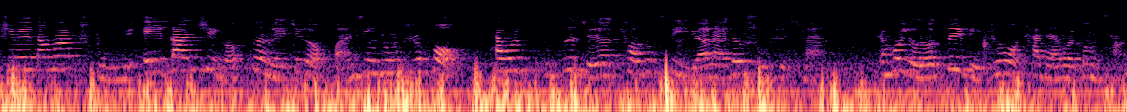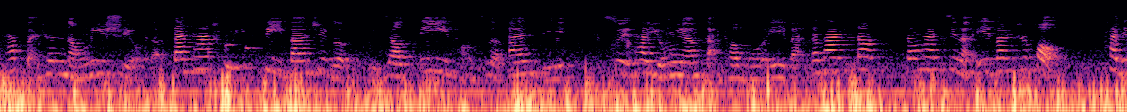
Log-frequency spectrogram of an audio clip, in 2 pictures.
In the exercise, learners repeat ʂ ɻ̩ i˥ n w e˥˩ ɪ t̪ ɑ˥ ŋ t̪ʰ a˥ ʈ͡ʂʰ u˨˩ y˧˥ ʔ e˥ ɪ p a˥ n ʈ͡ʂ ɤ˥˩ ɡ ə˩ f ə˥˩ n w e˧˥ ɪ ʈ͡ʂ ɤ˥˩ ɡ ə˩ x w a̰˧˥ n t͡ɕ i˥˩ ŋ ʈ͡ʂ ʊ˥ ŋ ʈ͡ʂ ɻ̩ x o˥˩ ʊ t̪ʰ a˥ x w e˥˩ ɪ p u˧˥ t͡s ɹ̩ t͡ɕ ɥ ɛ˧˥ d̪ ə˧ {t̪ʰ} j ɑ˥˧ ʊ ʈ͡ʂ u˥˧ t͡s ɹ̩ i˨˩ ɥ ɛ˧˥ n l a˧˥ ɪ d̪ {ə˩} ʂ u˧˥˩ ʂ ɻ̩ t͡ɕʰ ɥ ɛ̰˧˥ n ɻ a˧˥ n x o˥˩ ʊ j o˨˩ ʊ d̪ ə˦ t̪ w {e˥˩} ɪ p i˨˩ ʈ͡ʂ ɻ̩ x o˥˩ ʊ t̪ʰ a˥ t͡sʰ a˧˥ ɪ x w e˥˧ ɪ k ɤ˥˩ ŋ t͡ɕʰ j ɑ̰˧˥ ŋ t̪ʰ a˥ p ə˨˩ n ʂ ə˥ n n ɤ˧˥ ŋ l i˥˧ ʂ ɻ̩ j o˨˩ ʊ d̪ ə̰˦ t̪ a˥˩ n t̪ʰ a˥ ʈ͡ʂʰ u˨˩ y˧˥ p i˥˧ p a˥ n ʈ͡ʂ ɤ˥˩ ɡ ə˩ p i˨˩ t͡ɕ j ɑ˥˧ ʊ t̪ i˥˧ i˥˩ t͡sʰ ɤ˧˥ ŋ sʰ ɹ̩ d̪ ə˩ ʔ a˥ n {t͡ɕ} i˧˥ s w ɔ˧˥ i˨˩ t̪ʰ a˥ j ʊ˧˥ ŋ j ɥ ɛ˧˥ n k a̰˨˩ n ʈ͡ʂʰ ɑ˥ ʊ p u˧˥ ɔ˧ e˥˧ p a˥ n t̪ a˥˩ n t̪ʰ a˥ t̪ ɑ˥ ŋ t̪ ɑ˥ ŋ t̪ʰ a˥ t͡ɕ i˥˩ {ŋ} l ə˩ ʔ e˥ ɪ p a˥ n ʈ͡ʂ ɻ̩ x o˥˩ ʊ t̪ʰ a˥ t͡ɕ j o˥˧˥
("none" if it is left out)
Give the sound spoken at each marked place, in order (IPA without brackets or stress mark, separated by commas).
t̪ʰ, ə˧, e˥˩, t͡ɕ, n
